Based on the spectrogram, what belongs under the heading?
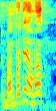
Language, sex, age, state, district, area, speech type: Assamese, male, 45-60, Assam, Charaideo, rural, spontaneous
